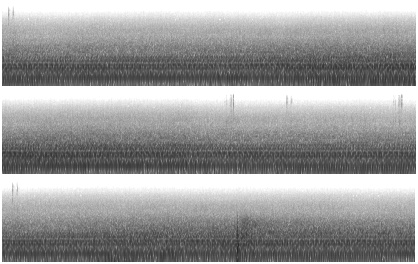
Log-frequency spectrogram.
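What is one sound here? A propeller engine drones steadily and loudly throughout.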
